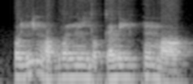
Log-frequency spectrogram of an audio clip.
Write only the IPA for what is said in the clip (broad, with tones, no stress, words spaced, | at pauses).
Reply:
o˧ɲɨ˦ŋɔ˨ bo˧nĩ˧jo˨ kə˨˦liː˧ kʷũ˧mɔ˨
